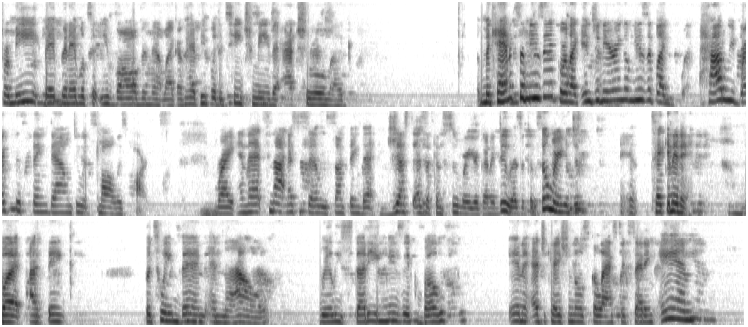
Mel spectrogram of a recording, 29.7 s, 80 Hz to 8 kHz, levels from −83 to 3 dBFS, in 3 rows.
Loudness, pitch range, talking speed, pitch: -21 LUFS, 175-220 Hz, 155 wpm, 195 Hz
